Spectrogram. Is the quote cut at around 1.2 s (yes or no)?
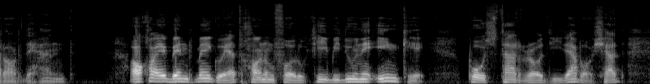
yes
